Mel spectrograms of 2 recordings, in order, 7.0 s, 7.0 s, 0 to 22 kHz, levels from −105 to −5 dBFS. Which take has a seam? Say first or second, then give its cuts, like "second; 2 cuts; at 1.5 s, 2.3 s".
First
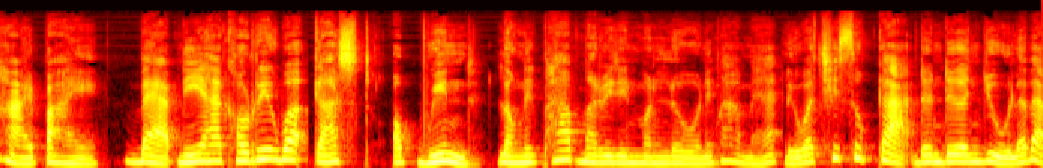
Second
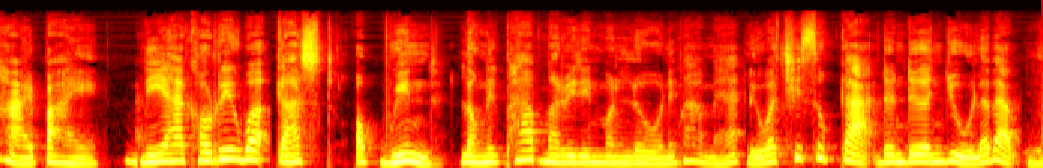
second; 1 cut; at 0.9 s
